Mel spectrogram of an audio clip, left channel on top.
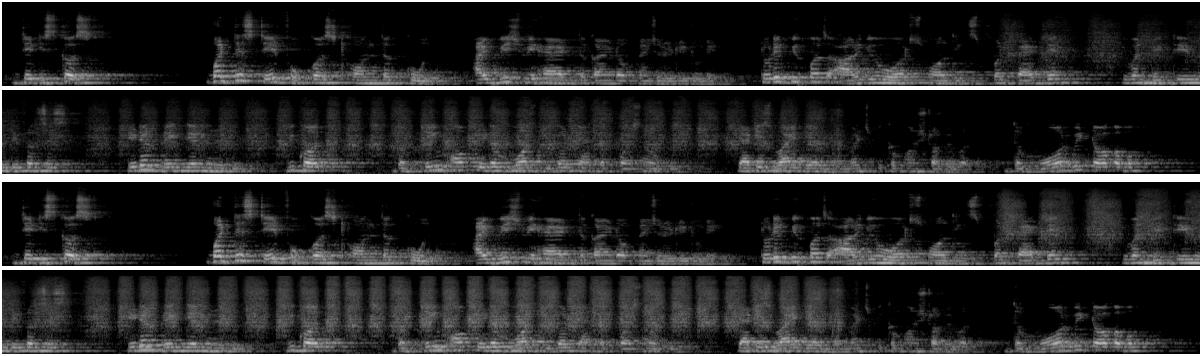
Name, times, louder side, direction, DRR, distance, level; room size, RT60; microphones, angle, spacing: voice 1, 0.1-1.1 2.0-4.4 4.7-7.2 7.6-10.8 11.2-12.7 13.0-14.4 14.8-15.3 15.9-18.9 19.3-21.7 22.0-23.3, right 1 dB, 10° right, 3 dB, 2.0 m, -31 dB
sound 1, 9.9-20.6, right 8 dB, 50° right, 1.6 m, -40 dB
29.5 x 13.5 x 8.8 m, 1.2 s
head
